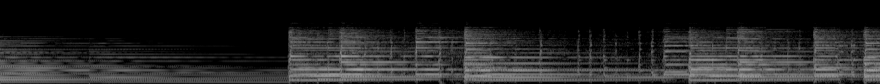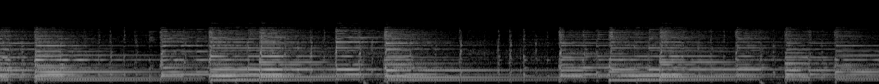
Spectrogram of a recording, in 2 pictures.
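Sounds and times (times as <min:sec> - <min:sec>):
guitar with large instrument digital reverb: 0:00.0 - 0:17.5.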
